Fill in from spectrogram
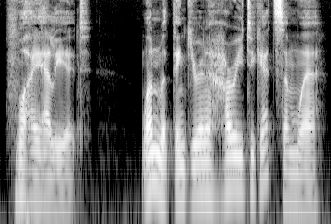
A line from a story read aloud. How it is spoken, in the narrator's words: she murmured, he could see the humor in her eyes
